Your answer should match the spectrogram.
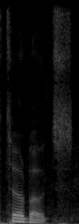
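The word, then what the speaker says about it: Trbovc: Philip Craft of Germany i really struggled initially with the pronunciation of that name it was uh for the Slovenian and an an impossibility for me to work out how that was to be pronounced and I had to go down to the Slovenian coach at at the time and say you know how do you say that and it's turbo so there's no V in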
